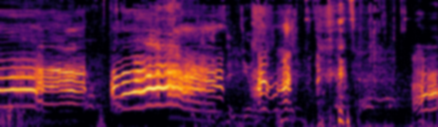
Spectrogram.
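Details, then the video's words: Dog making weird, drawn-out howling barks, rising and falling in pitch, long tonal calls with a few shorter yelps, in a funny compilation. "Dogs weird barks"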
